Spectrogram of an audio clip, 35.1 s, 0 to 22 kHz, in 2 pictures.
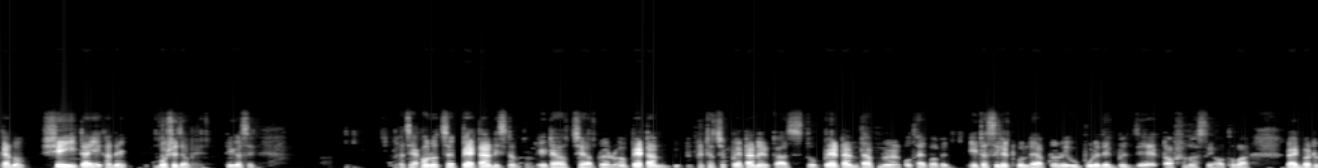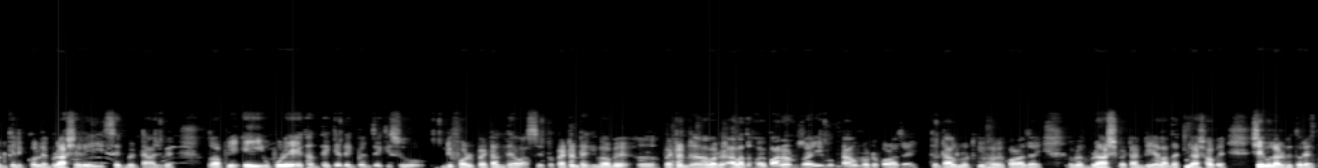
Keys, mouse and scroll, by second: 2.0 alt+click.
